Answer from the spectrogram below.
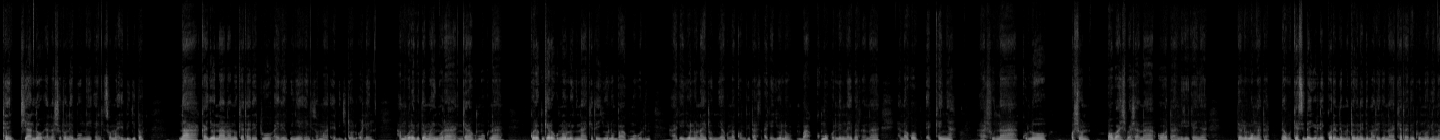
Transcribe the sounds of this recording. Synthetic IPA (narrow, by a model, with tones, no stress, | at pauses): tɛ˨ntja˦lɔ˦ʔɛ˨na˨ʃɔ˦tɔ˦ne˨bo˨ŋe˦ʔɛ˨ŋɡi˨sɔ˦ma˨ʔe˨di˦d͡ʒi˦tɔ˦l | na˦ka˦d͡ʒɔ˦na˦na˨nu˦ka˦ta˨ɾe˦tu˦o˦ʔa̰˨i˨le˨ku˨ɲɛ˦ʔe˨ŋɡi˨sɔ˦ma˨ʔe˨di˦d͡ʒi˦tɔ˨lɔ̰˨lɪ˦ŋ | a˨mu˦kɔ˦ɾɛ˨pi˦tɛ˦ma˨i˨ŋɔ˨ɾa˦˨ŋɡɛ˦ɾa˨ku˦mɔ˨kna˦ | ko˦ɾe˨kŋ˨ɡɛ˦ɾɔ˨ku˨no˦lo˨ɲi˨na˨kɛ˦te˦jo˦lo˨mba˦˨ku˦mo˨kɔ˨li˦ŋ | a˨ke˨˦jo˦lo˨na˦i˨to˨mi˨˦a˦ku˨na˦kɔ˨mbju˦ta˦sa˨ke˦jo˦lo˨mba˦ku˦mo˨ko˨li˦ŋna˦i˦pɛ˨ɾta˨na˦ | ɛ˨na˨kɔ˦pɛ˨kɛ˦ɲaː˦˨ | ʃu˦na˦ku˨loː˦ | ʃɔ˦n | ɔ˦ba˨ʃba˨ʃa˨na˦ɔ˦ta˨ni˦ki˨kɛ˦ɲa˦ | tɛ˨lo˨lu˦ŋa˨ta˨ | na˨˦ku˦kɛ˦si˦da˦jo˨le˦ŋkɔ˦ɾɛ˨ndɛ˨ma˨ntɔ˦ki˨na˦di˨ma˨tɛ˦d͡ʒɔ˨na˦˨kɛ˦ta˨ɾi˦to˦no˨li˦ŋ˨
